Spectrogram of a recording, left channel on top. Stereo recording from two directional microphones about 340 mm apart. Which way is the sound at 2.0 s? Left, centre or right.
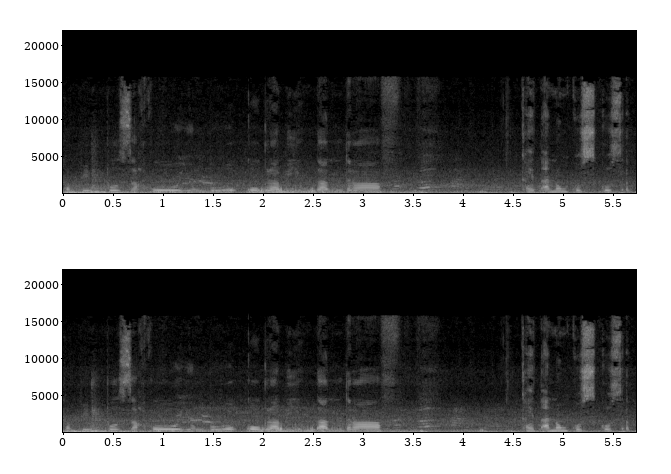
Centre.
